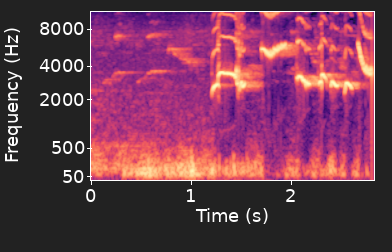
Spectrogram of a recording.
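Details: Oriental magpie-robin, an untrained kacer bird used for song training: after a quiet start with low background rumble, a loud burst of clear whistled notes, sweeping and slurred, broken into short repeated phrases.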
